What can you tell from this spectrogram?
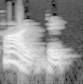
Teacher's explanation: হ্যাঁ, ফ্রাইডে ভুল উচ্চারণ, আমরা ফ্রাইডেই বলবো। ফ্রাইডে ফ্রাই, প্রথমটাতে একটু চাপ দিতে হবে, ফ্রাইডে। এরপর উচ্চারণ আই ফ্রাই আই ফ্রাই আই ফ্রাই ডে ফ্রাইডে ফ্রাইডে ফ্রাইডে বলবো না।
